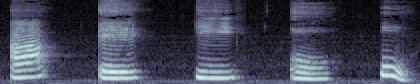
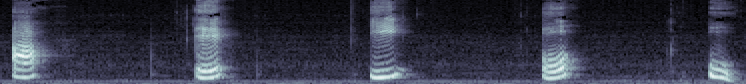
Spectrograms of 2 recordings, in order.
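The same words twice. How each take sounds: First: The vowels are said faster again. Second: The vowels are said slowly and separately.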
